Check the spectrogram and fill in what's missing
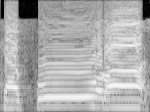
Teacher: Okay, if we stop or pause on it, we're going to pronounce it as though that aleph written after it is elongating the fatha. No noon sound, just fatha followed by aleph, elongation.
